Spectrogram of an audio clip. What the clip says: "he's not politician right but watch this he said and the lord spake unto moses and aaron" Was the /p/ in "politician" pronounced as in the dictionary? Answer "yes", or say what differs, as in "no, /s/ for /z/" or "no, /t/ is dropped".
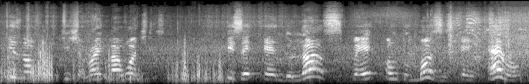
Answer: no, /f/ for /p/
